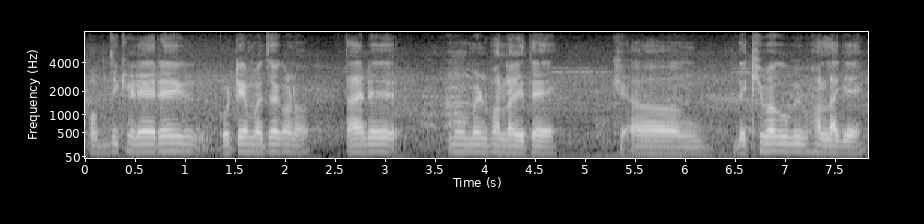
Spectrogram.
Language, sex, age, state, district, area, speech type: Odia, male, 18-30, Odisha, Ganjam, urban, spontaneous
